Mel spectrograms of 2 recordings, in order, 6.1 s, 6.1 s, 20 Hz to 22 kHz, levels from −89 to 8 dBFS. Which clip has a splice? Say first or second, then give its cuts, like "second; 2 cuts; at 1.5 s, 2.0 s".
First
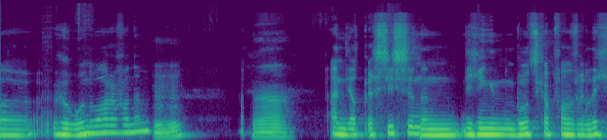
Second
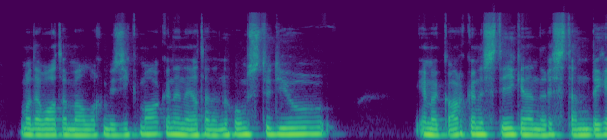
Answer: first; 2 cuts; at 2.4 s, 4.2 s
